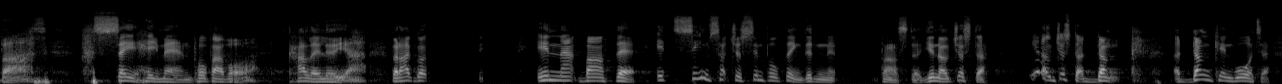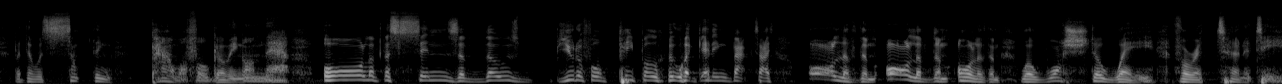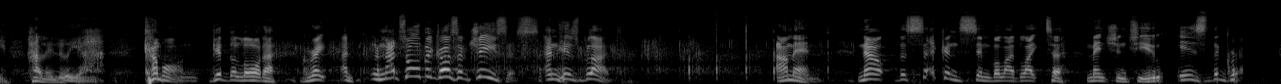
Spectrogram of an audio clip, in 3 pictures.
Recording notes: Preached in a revival meeting in Florida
